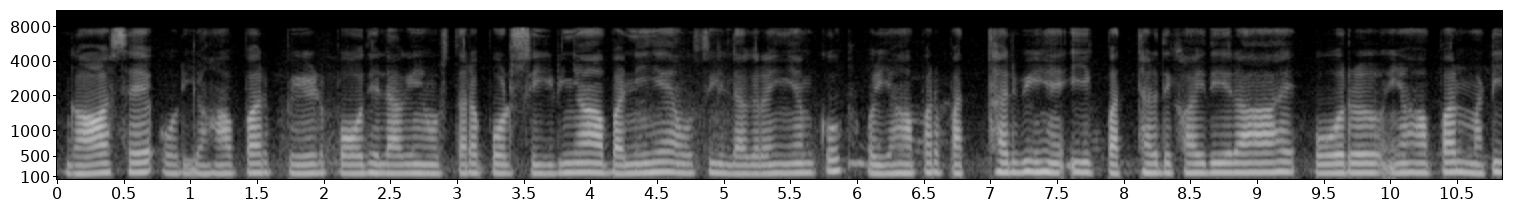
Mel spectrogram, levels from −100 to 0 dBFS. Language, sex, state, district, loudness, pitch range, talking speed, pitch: Hindi, female, Goa, North and South Goa, -32 LUFS, 170-185 Hz, 205 wpm, 180 Hz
